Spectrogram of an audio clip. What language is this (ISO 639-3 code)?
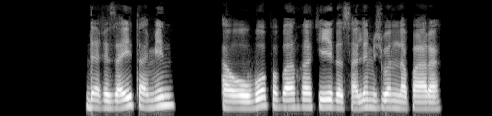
pus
